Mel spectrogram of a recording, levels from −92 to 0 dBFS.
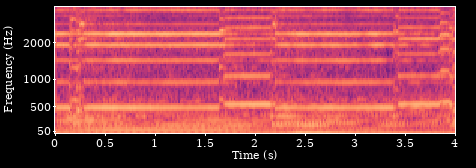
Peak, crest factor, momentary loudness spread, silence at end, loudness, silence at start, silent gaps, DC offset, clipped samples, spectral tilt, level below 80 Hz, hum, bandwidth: -2 dBFS; 12 dB; 4 LU; 0 s; -11 LUFS; 0 s; none; 5%; under 0.1%; -8 dB/octave; -28 dBFS; none; 4 kHz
